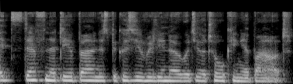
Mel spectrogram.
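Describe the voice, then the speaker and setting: A somewhat breathy quality marks this woman's voice. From northern Germany. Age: 60s. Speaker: complementary therapist and coach. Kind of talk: podcast interview.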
